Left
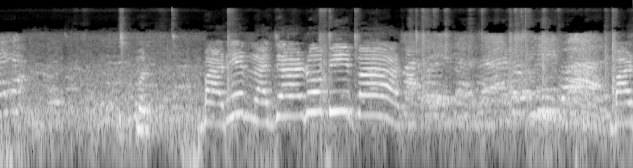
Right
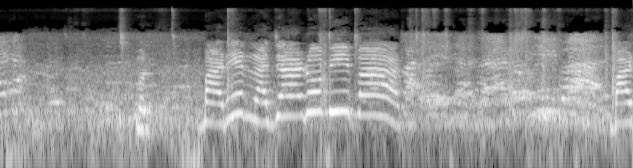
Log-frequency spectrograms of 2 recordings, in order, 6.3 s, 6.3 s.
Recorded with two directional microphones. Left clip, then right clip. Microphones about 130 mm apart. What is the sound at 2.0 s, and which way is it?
Child singing, 50° right (ahead or behind).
